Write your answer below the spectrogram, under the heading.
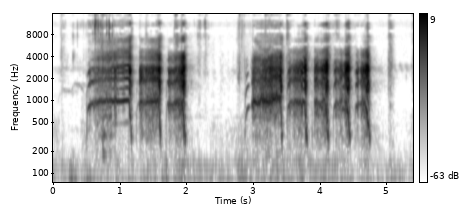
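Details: Laughing kookaburra at a wildlife sanctuary, racing off with a stolen stuffed toy and refusing to let go, gives loud harsh cackling laughter in two runs of rapid, rhythmic, ringing bursts with a short pause between them.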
